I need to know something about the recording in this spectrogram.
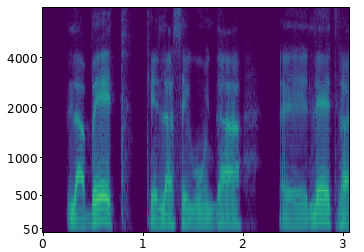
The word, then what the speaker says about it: Bet: La segunda sección con la B, con la Bet, se pronuncia Bet, y así sucesivamente, y hasta que termina todas las 27 letras del alfabeto hebreo.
